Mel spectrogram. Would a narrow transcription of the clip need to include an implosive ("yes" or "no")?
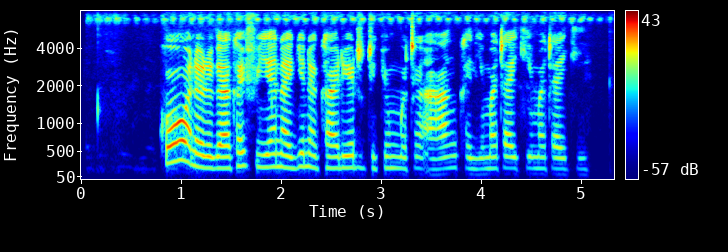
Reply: no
